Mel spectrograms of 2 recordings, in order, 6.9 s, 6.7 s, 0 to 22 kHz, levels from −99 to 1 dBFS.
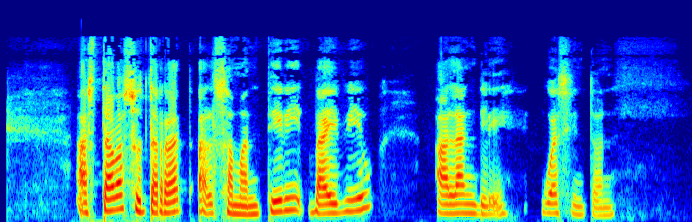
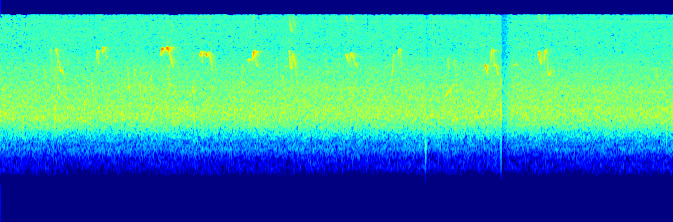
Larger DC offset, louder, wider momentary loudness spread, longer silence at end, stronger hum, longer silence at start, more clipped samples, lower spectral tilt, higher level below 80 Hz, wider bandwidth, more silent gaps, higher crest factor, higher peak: neither; first, -15 LUFS vs -26 LUFS; first, 17 LU vs 6 LU; first, 0.8 s vs 0 s; neither; first, 0.75 s vs 0 s; neither; first, -6 dB/octave vs 14.5 dB/octave; first, -52 dBFS vs under -90 dBFS; second, 11.5 kHz vs 17 kHz; neither; second, 16 dB vs 22 dB; first, 0 dBFS vs -8 dBFS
